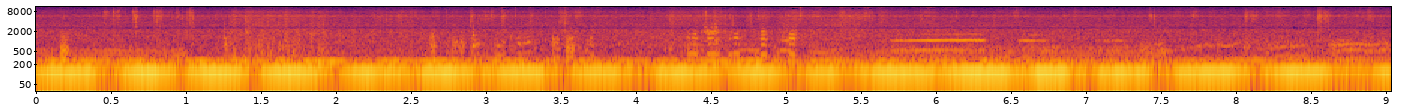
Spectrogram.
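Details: Hens busy with a cabbage ball hung in the chicken run as a boredom buster; scattered short clucks and a couple of faint tonal notes near the end, with a loud pulsing low hum throughout.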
